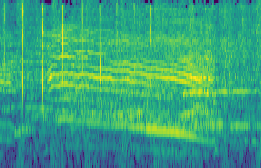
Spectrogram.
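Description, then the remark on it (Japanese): A crowd of children from the 味の小学校 elementary school cheers and shouts together in a sustained, high-pitched roar, with a few sharp claps or whoops popping out over the steady excited noise. “味の小学校のみんな大盛り上がり。”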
